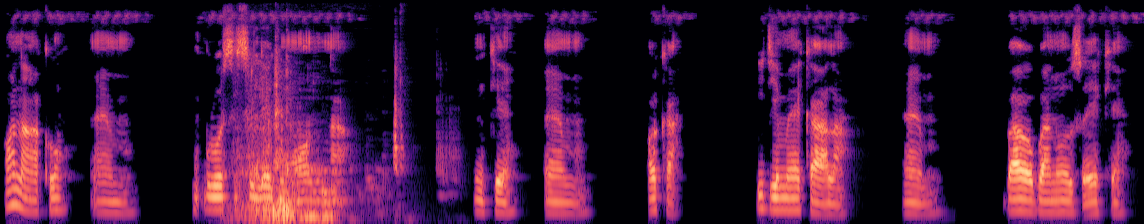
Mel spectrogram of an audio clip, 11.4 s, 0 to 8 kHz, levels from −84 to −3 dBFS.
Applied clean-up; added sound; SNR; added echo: classical method log-MMSE.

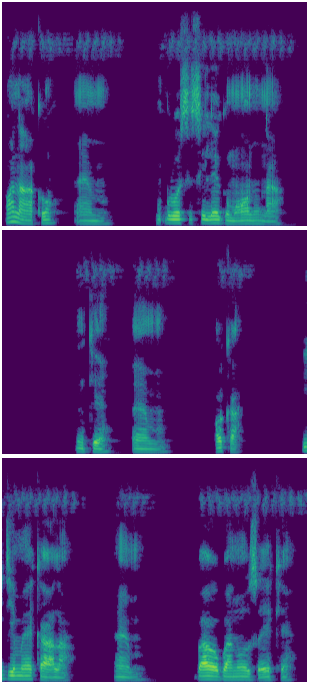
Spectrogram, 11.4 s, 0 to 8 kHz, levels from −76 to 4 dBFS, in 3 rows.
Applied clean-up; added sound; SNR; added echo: none; none; none; none.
